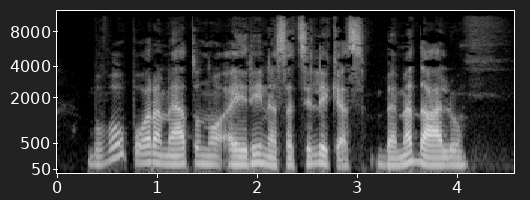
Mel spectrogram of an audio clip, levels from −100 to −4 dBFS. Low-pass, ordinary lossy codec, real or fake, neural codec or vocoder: 10.8 kHz; MP3, 48 kbps; real; none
